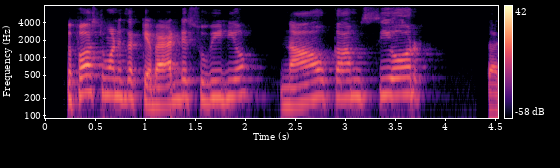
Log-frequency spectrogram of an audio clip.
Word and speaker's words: Cabernet Sauvignon: It's called Cabernet Sauvignon. Now T is never pronounced in France.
